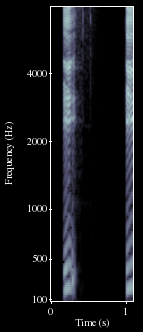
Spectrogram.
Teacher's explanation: इ ई को पढ़ने में कम समय लग रहा है लेकिन ई को पढ़ने में थोड़ा ज्यादा समय लग रहा है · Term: दीर्घ स्वर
